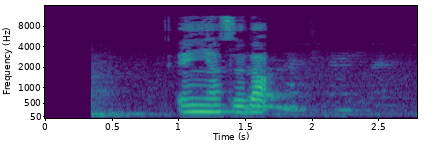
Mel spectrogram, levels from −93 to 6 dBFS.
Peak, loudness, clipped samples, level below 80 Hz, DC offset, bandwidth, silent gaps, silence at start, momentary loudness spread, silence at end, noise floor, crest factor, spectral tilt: -12 dBFS; -29 LUFS; under 0.1%; -76 dBFS; under 0.1%; 11.5 kHz; none; 0.35 s; 23 LU; 0.5 s; -60 dBFS; 22 dB; -4 dB/octave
